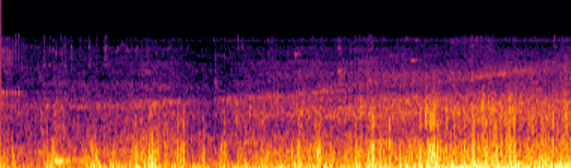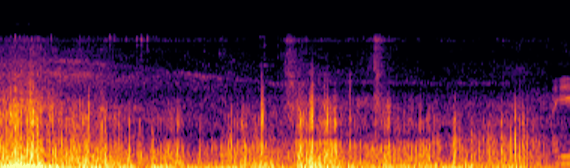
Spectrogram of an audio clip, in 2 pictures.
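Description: A motor vehicle's engine rumble that swells to its loudest about eight seconds in and then fades, with wind buffeting the microphone and a few light knocks.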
